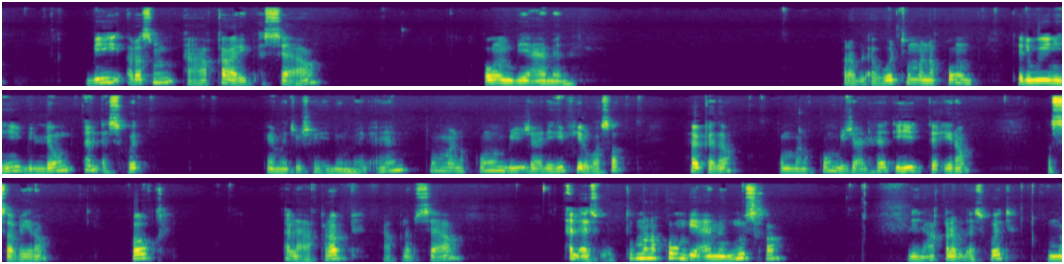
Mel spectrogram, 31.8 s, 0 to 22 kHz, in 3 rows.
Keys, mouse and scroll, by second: 25.9-30.9 alt+drag.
